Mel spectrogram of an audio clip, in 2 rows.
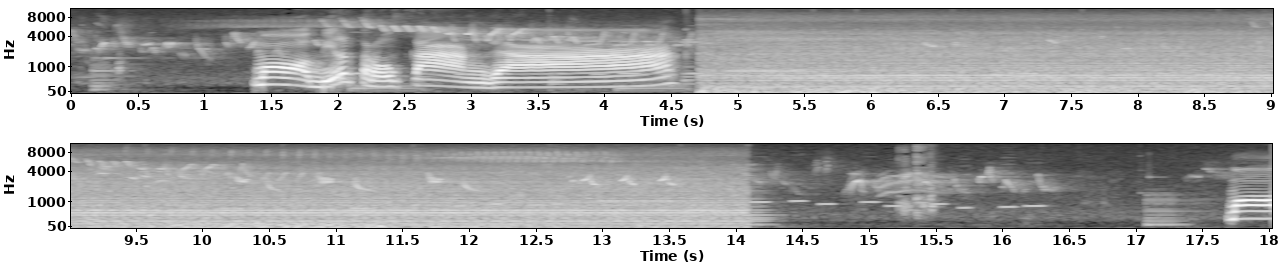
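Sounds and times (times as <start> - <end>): birds chirping: 0.0 - 17.8
machine hum: 4.7 - 14.2.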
